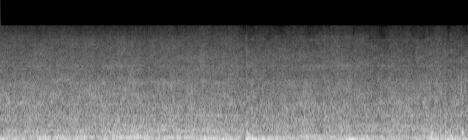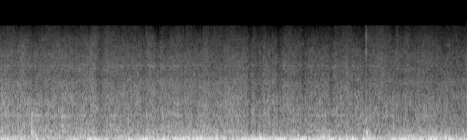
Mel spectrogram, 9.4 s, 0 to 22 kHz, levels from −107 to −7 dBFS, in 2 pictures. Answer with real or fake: fake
